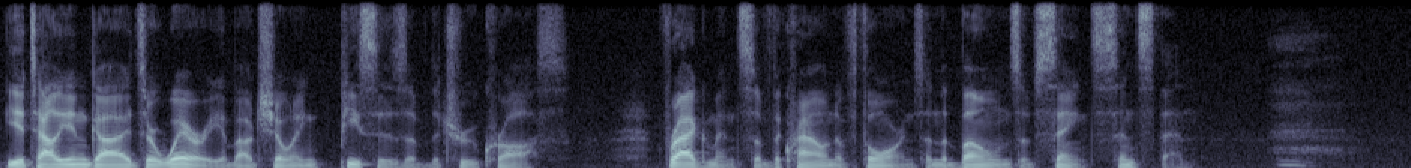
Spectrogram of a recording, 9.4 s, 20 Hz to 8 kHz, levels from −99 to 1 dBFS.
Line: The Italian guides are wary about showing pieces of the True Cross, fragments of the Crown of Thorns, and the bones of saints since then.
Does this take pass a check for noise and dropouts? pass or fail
fail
